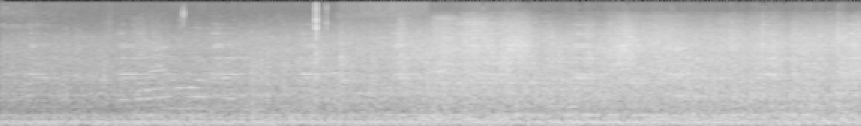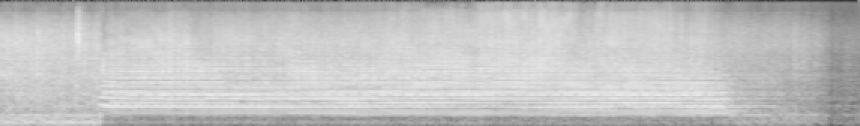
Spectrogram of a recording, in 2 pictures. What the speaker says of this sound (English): But the trains from the north and east kept coming.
